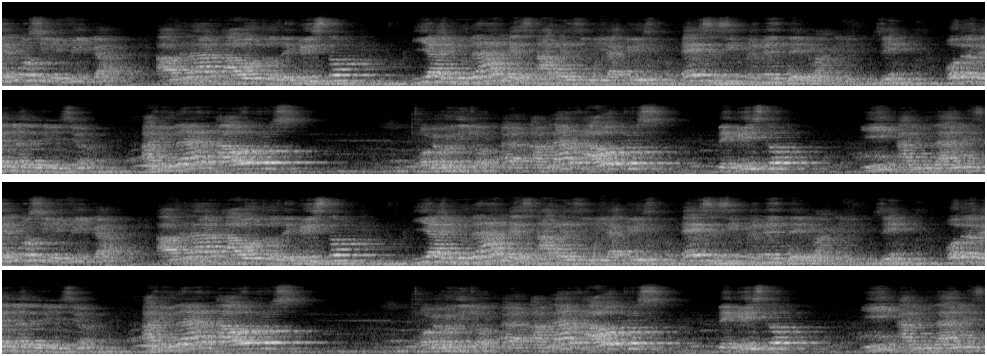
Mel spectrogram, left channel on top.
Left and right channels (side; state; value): both; normal; correlation 0.97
